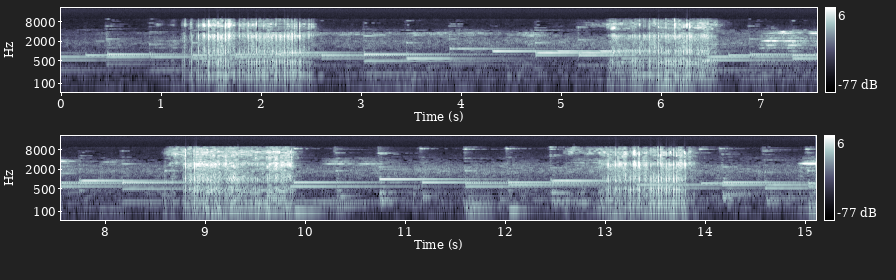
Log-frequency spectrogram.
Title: Innocent Cute Cat Sleeping and Loud Snoring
